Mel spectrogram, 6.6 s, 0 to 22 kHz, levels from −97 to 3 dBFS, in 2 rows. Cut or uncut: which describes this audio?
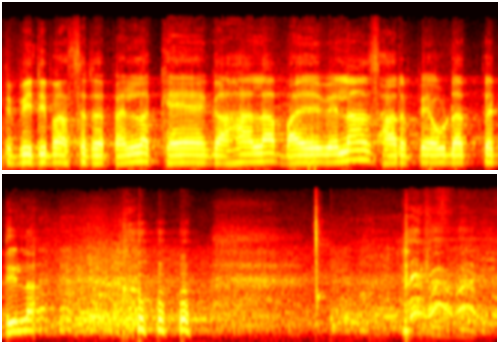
cut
